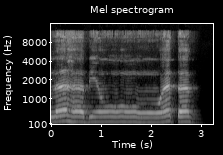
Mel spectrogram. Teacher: ada dengung antara huruf ba dan wau. Biu masuk ke hidung dan ada ee bnya di sini qalqalah bertasdid di akhir maka watab watab agak tertahan sedikit.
